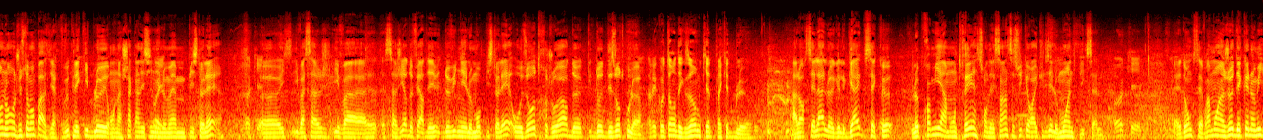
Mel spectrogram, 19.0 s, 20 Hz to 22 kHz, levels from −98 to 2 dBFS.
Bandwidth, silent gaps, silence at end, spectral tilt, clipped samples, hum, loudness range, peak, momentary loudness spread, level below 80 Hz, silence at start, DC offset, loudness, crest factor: 11.5 kHz; none; 0 s; -6 dB/octave; under 0.1%; none; 2 LU; 0 dBFS; 8 LU; -46 dBFS; 0 s; under 0.1%; -18 LUFS; 16 dB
